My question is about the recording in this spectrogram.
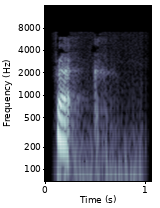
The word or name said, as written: feck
